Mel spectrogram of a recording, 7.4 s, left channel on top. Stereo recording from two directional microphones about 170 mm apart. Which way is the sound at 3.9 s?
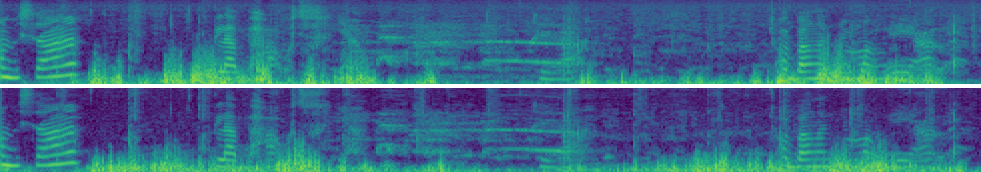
5° right (ahead or behind).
